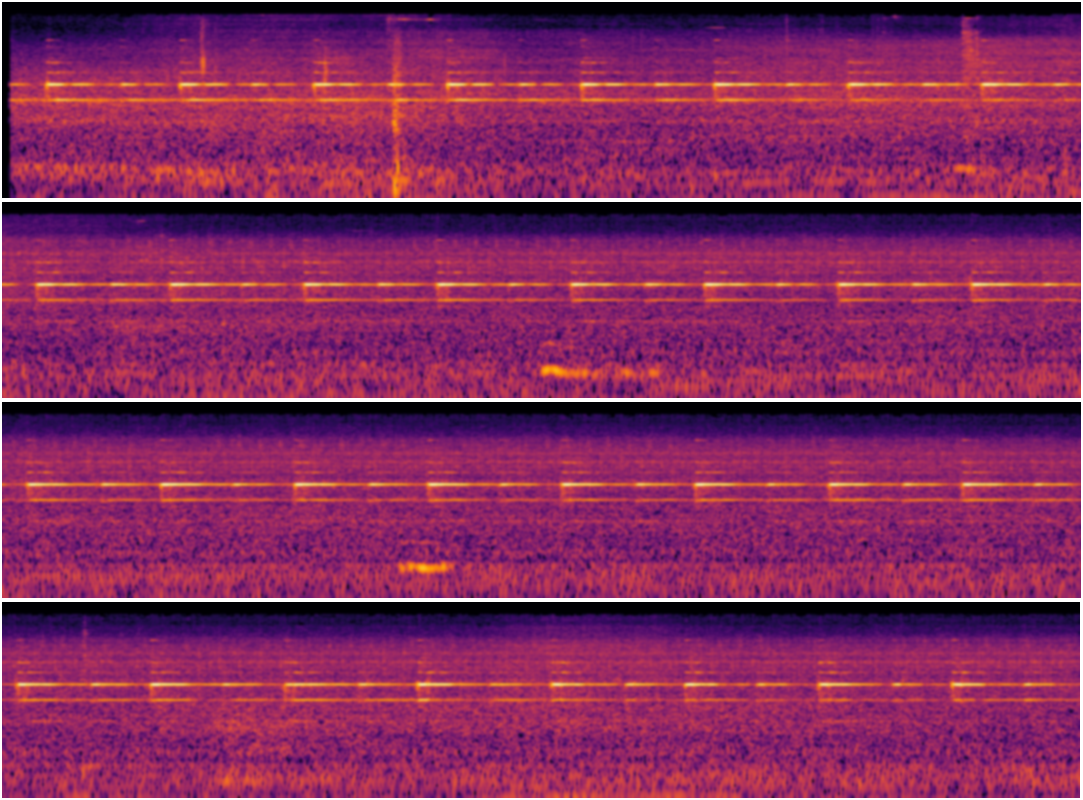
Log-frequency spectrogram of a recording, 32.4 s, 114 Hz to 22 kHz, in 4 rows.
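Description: Electronic warning bell of an AŽD 97 railway level-crossing signal, ringing steadily at about one stroke a second. It is the warning for an approaching train.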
